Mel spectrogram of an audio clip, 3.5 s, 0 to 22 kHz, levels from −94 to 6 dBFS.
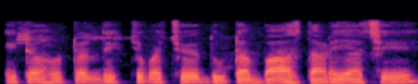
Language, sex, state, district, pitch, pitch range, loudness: Bengali, male, West Bengal, Malda, 130 Hz, 130-140 Hz, -24 LUFS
